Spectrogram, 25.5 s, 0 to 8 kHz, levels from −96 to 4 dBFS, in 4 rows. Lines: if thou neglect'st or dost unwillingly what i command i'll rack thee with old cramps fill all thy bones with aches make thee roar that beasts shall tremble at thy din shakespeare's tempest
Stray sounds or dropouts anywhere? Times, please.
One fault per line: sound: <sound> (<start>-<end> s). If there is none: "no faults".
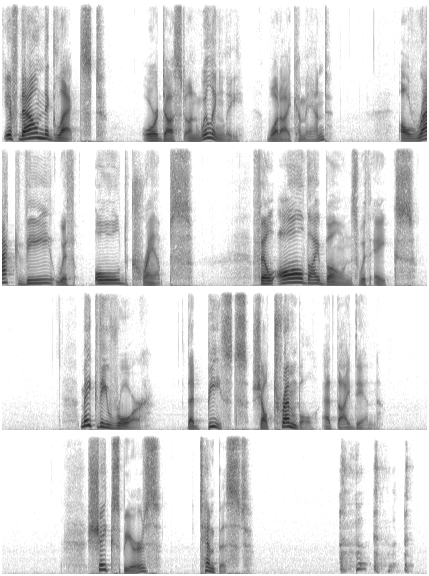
sound: cough (24.2-25.3 s)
